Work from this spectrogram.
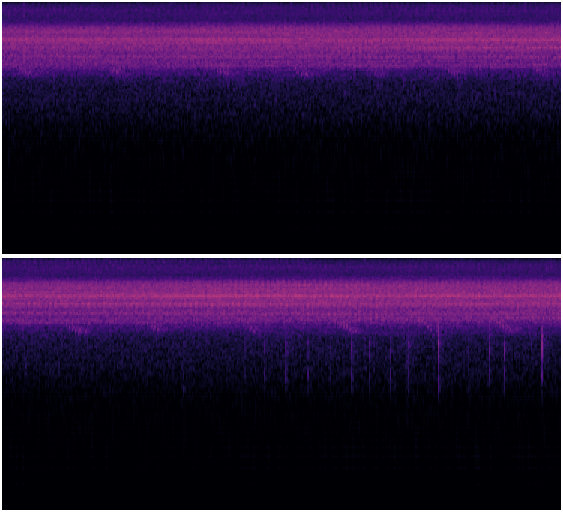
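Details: Cicadas sing in summer, a continuous high shrill drone, joined toward the end by a run of sharp, quick clicking taps.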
